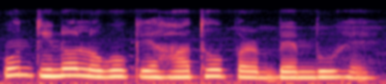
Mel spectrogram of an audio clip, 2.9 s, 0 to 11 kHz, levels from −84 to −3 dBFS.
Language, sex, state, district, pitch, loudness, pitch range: Hindi, female, Arunachal Pradesh, Lower Dibang Valley, 200 Hz, -12 LUFS, 190-220 Hz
